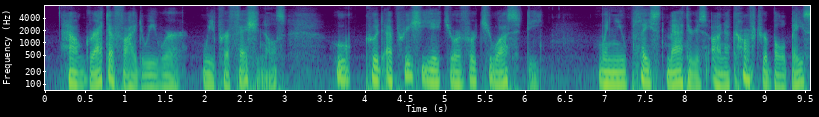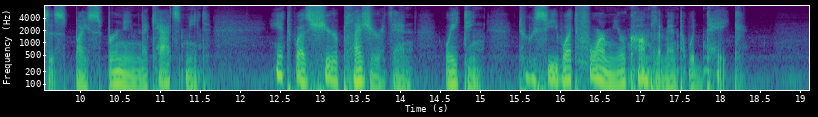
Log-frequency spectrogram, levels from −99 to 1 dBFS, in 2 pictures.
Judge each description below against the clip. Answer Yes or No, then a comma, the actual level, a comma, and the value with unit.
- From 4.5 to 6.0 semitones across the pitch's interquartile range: Yes, average, 5.1 semitones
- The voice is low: Yes, very low, 95 Hz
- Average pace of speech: No, slow, 120 wpm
